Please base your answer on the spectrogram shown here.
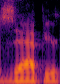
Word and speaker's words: Zapier: That's Zapier, which rhymes with happier.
